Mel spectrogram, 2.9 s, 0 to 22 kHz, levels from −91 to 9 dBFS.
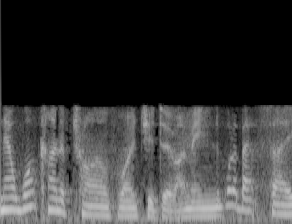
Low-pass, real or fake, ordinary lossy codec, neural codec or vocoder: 3.6 kHz; real; AAC, 16 kbps; none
